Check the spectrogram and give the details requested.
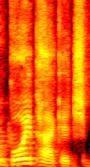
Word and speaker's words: BoiPKG: up with the name it's spelled b-o-i-p-k-g so tell us a little bit about it no boy package boi because you own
